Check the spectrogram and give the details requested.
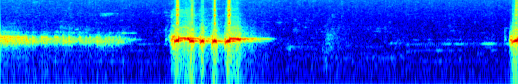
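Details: Silver perkutut (zebra dove) in loud manggung song: a soft, rough, buzzy trill fades out, then one crisp phrase of staccato coos ends in a drawn note, and the next phrase begins as the clip ends.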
